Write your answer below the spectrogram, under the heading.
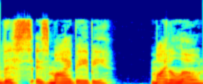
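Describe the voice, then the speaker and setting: A raspy, put-on character voice, female-sounding, at a medium pitch and a fairly slow pace. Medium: read story.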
